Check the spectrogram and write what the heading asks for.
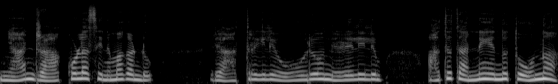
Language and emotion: Malayalam, fearful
